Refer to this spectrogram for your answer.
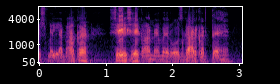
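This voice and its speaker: A man's put-on character voice at a moderate pace. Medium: read story.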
